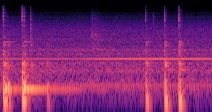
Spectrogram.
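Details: Tapping a tube radio chassis makes a brief ringing tone in the speaker: a microphonic ceramic disc capacitor in the oscillator tuning circuit, demonstrating why ceramic discs suit tuned circuits poorly.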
